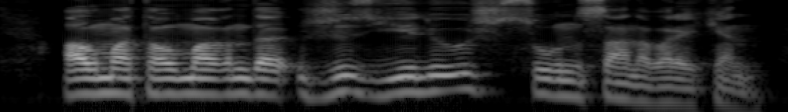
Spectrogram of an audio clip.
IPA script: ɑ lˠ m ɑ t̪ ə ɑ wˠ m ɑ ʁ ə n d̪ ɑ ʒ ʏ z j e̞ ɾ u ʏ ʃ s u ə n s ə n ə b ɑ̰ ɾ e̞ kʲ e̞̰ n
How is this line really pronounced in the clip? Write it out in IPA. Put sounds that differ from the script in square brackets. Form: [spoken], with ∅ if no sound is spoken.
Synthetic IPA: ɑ lˠ m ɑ t̪ ə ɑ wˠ m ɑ ʁ ə n d̪ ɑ ʒ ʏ z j e̞ [l] u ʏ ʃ s u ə n s [ɑ] n ə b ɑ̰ ɾ e̞ kʲ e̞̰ n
